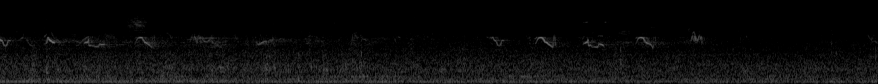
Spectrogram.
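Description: Birds calling: a series of short, sharp chirps, some in quick pairs and runs, over a faint steady background hum.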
